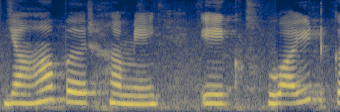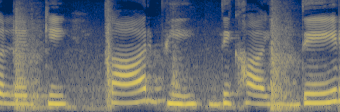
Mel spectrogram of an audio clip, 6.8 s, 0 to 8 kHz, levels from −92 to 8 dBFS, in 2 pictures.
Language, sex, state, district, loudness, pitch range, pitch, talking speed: Hindi, female, Punjab, Fazilka, -12 LUFS, 230-260 Hz, 245 Hz, 95 wpm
